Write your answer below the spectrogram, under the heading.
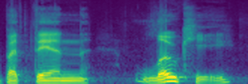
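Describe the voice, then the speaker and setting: A man with a slightly low voice talks casually as a co-host. He goes slowly and haltingly, searching for words as he improvises. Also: lively intonation. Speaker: co-host of a fanfiction reading. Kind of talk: casual chat, improvised recap.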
